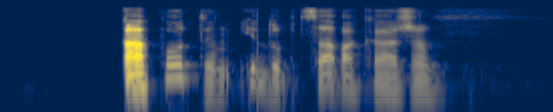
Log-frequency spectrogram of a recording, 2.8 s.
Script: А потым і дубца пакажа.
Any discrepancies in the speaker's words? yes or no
no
